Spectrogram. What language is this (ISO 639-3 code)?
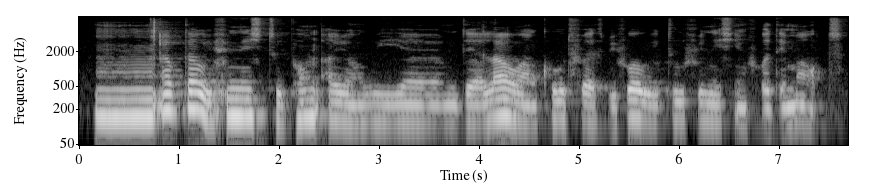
pcm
